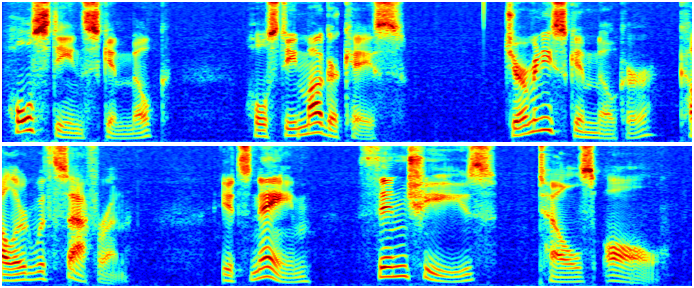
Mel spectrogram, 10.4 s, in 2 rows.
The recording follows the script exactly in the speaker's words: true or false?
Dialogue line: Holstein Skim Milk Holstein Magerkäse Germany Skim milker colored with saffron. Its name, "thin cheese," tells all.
true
